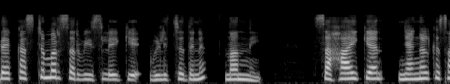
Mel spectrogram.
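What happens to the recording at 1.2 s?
A pre-echo occurs at about 1.25 s. A sharp attack lands late in a transform block, and the noise sized for that loud onset spreads back into the quiet moment before it. About 11 ms of hiss precedes the attack, which sounds soft and smeared.

Throughout, the speech has a rough, hissy halo and a watery smear. Nothing sounds above 10.6 kHz. The damage is plainly audible and points to a bitrate near 44 kbps. Nellymoser compression is the likely cause: weak bands receive no bits and are filled with noise.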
